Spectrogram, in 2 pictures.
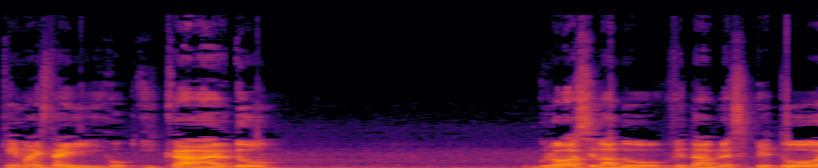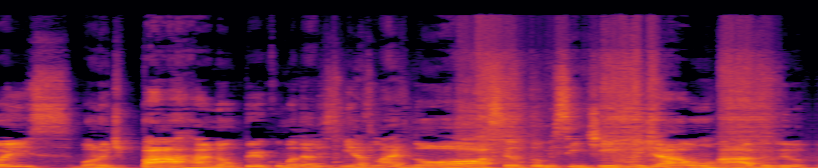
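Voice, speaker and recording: A man's voice: medium pitch, animated, slow pace, fairly bright tone. Chatty man hosting a roomy live stream. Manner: chatty, greets viewers one by one. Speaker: live show host. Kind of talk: casual live-stream chat. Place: home, Ribeirão. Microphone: wireless mic. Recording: roomy and distant with faint background noise.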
